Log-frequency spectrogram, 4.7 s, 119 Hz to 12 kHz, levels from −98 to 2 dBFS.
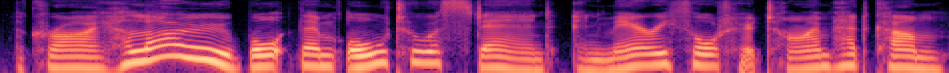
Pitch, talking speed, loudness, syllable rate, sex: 195 Hz, 200 wpm, -15 LUFS, 4.0 syllables/s, female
